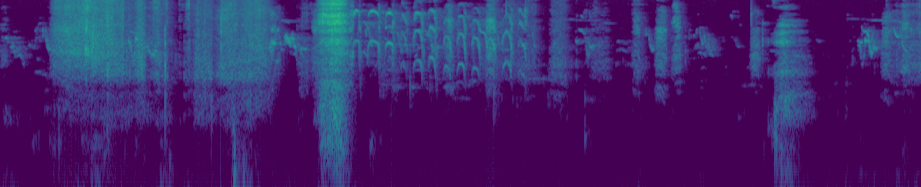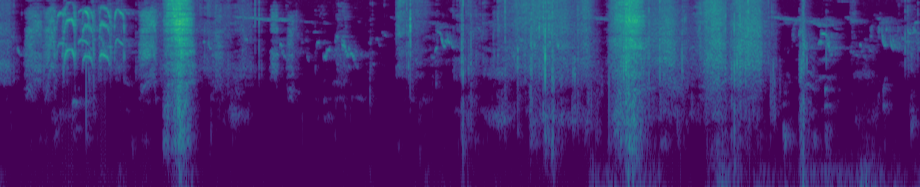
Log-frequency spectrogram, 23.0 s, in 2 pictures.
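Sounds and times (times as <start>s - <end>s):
rustling noises: 0.6s - 3.6s, 16.4s - 21.9s
small bird chirping: 3.3s - 9.6s, 10.6s - 23.0s.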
